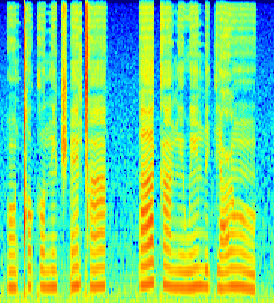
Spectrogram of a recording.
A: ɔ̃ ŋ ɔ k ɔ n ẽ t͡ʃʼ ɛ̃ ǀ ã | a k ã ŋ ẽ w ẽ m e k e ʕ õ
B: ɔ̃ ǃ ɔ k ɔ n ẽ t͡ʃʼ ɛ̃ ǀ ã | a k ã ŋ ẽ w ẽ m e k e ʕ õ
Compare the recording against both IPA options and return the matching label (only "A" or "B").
B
